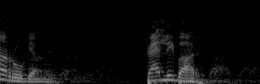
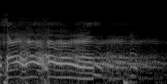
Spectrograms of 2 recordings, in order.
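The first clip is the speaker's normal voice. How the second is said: a longer laugh on command; laughing again; 6 semitones higher than usual. Retold or imitated. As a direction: laugh once more because you were told to. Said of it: "फिर से हंस". (फिर से हंसी)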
